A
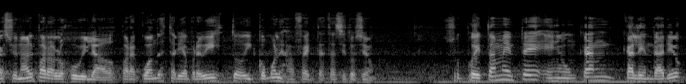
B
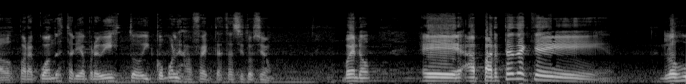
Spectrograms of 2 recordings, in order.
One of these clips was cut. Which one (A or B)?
B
